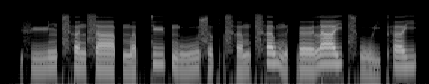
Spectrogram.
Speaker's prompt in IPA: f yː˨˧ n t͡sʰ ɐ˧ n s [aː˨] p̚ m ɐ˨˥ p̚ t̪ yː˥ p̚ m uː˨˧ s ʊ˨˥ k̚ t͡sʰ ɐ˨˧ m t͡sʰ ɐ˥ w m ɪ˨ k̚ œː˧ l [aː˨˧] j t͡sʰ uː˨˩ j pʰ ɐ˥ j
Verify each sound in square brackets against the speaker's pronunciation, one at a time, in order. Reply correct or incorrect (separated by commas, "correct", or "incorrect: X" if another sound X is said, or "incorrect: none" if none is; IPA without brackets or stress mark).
incorrect: aː˧, incorrect: aː˥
